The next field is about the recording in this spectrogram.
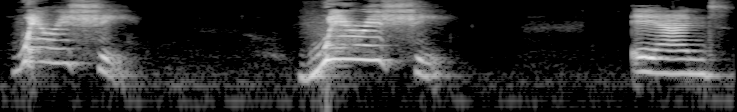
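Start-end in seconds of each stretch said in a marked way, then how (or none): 0.1-3.4 high yelled search call; retold yelling. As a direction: yell it, hunting for someone. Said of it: "I just start to hear these yells".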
